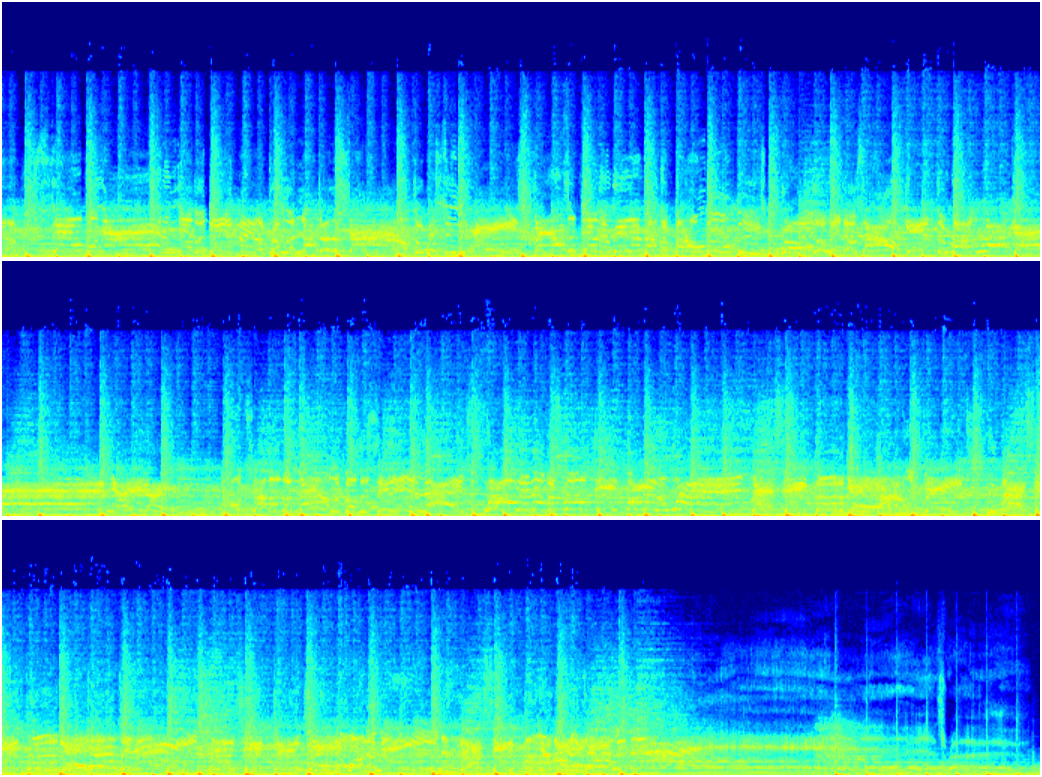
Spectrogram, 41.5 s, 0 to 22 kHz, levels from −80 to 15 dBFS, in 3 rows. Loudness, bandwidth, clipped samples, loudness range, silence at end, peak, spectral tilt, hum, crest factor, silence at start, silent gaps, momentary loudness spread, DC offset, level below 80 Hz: -15 LUFS; 18 kHz; under 0.1%; 2 LU; 0 s; -4 dBFS; -4 dB/octave; none; 12 dB; 0 s; none; 5 LU; under 0.1%; -26 dBFS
